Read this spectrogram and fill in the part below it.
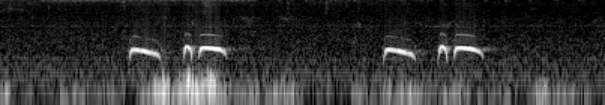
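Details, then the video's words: Two phrases from a scaled dove (fogo-apagou), each a hollow falling coo followed by two fast similar notes, the second phrase two seconds after the first. Low rumbling noise sits beneath. "Fogo-apagou - Ave"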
